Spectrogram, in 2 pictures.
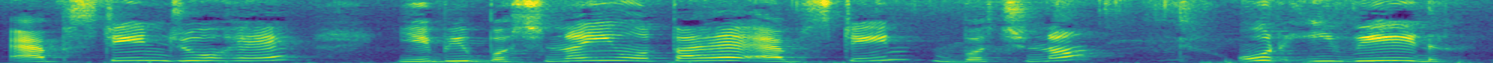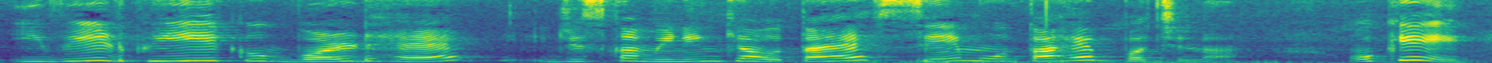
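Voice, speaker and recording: A woman teaching English vocabulary in Hindi, explaining slowly and repeating words, often checking with her students. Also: sits high, animated, a little hiss or hum. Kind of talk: vocabulary lesson.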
